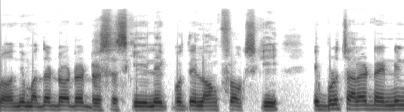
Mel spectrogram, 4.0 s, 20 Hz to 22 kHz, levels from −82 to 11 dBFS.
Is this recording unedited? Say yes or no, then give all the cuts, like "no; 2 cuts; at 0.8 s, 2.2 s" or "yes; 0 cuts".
yes; 0 cuts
